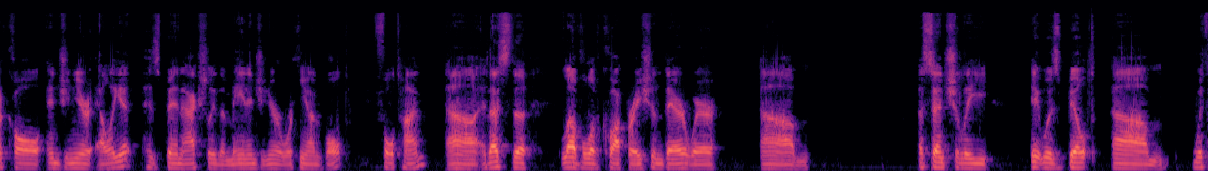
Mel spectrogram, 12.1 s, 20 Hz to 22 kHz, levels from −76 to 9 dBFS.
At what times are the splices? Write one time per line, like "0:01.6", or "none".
0:04.9

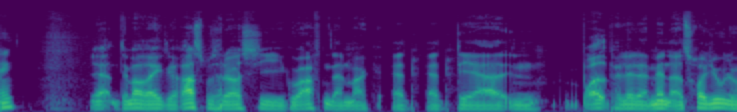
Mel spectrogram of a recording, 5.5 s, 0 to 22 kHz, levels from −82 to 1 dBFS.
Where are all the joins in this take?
0:01.6
0:03.1

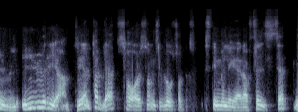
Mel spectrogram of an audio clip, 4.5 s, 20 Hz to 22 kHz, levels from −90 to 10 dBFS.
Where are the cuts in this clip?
0:01.2
0:01.9
0:02.4
0:02.8

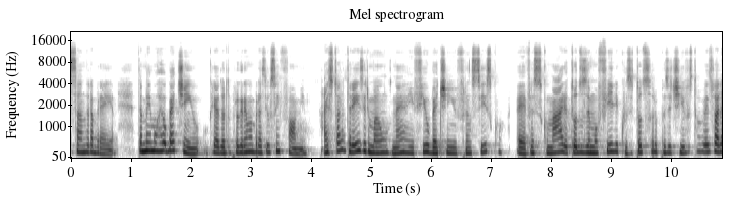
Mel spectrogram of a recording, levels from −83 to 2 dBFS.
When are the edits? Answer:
0:04.5

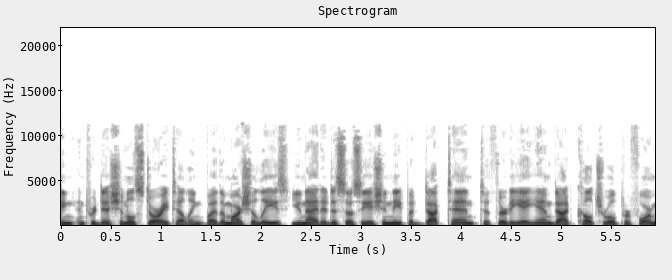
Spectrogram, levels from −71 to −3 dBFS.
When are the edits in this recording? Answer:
none

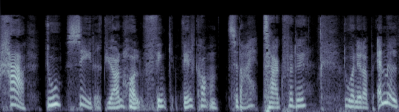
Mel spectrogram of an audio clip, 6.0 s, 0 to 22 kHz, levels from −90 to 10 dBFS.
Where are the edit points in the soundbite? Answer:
0:01.5
0:03.9

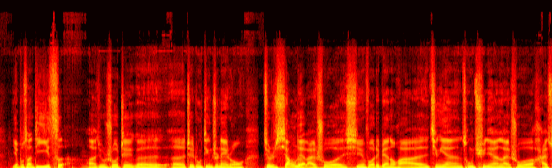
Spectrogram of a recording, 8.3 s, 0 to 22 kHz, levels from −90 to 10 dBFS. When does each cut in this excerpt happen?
0:03.9

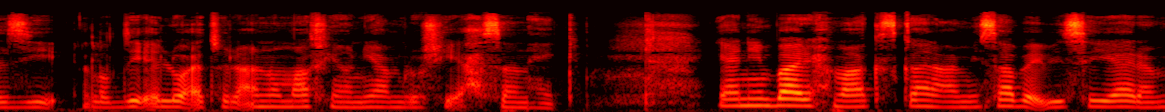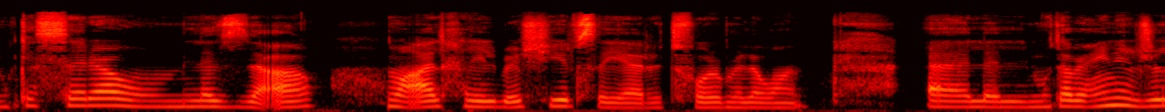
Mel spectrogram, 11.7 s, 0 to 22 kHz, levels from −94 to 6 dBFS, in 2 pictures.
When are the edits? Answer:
0:02.6
0:07.8
0:08.7

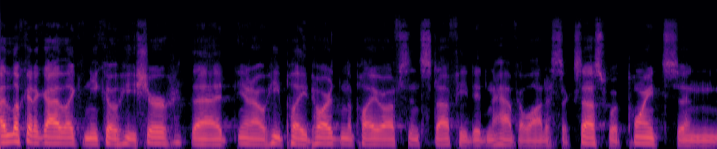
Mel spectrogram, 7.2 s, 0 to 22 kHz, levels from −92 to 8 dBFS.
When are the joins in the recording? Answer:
0:03.1
0:05.2

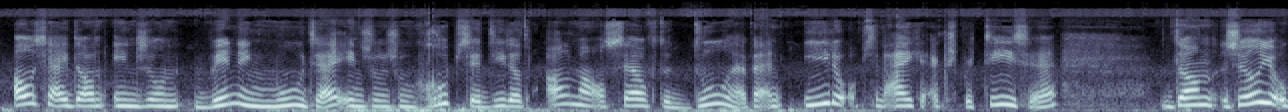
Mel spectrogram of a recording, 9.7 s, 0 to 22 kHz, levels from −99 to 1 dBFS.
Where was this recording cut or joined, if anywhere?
none

